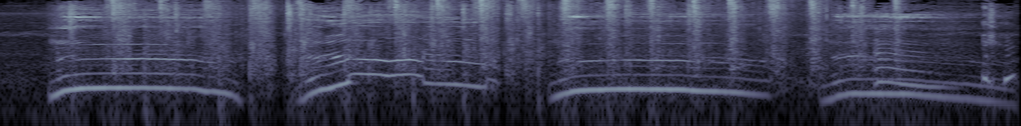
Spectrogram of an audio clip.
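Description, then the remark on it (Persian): A person's voice imitates a cow mooing in four long, loud, drawn-out lowing calls with brief pauses between, with no other talk. “گاوا دیگه چی کار میکنن؟ جز ما کشیدن و نشخوار کردن کار دیگه این بلدن؟”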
